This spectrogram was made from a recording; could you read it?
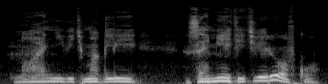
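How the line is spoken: Whisper. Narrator (Russian): прошептал он

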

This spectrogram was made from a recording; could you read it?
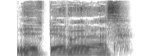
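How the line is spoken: Snorting. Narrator (Russian): хмыкнул ответ Алексей Александрович

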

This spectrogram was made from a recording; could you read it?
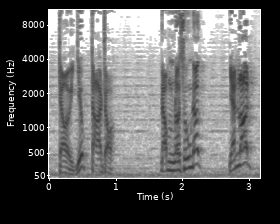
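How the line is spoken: Loud shout. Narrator (Vietnamese): Chinh quát lớn

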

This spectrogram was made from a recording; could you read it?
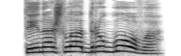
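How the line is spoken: Melodramatic exclamation. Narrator (Russian): патетично воскликнул Саламандрик

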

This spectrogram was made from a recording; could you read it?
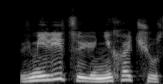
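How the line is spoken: Plain. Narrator (Russian): сказал Захар

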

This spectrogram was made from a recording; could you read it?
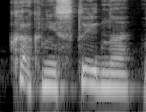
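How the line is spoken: Ashamed sigh. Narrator (Russian): вздохнул Дрогба пристыженный

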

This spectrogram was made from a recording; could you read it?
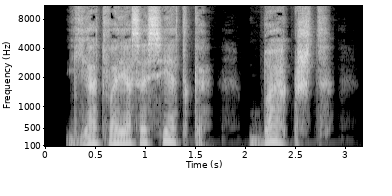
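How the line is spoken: Whisper. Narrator (Russian): прошептала милица

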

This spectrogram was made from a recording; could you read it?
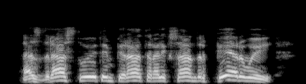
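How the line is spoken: Drunken shout from crowd. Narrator (Russian): пьяно закричал кто-то в толпе заговорщиков

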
